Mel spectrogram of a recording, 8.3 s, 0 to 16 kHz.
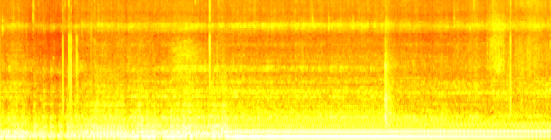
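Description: Xiaomi Mijia VDW0401M countertop dishwasher running with a steady low hum that grows stronger about three seconds in, with a couple of faint clicks. This is the strange sound the owner reports alongside a leak from the bottom of the machine.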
